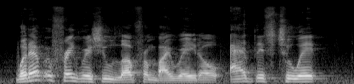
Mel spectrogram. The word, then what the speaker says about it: Byredo: And that's right, I said Byredo because that's how it's pronounced. I didn't realize that. I've been saying Byredo for so long.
